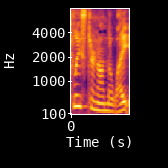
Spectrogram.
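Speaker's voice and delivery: ordinary talk, nothing marked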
